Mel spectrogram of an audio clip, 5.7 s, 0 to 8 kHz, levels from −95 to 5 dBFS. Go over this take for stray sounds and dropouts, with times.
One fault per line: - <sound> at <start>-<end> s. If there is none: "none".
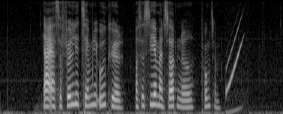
- chirp at 4.5-4.9 s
